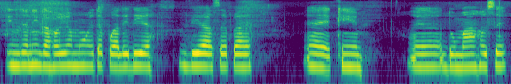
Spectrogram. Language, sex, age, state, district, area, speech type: Assamese, female, 30-45, Assam, Charaideo, rural, spontaneous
